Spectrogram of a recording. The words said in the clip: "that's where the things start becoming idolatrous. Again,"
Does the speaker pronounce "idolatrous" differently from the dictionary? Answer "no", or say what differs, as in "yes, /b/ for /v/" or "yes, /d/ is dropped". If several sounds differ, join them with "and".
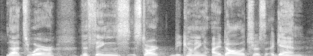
no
